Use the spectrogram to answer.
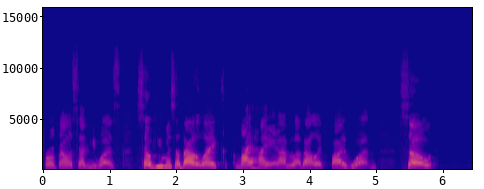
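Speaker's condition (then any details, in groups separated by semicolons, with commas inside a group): Bilateral cleft lip and palate; from birth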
